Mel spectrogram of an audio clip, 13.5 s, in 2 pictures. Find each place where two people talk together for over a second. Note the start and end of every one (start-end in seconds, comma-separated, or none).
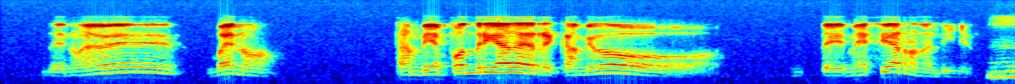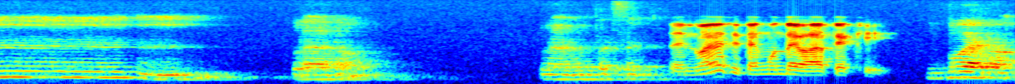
none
